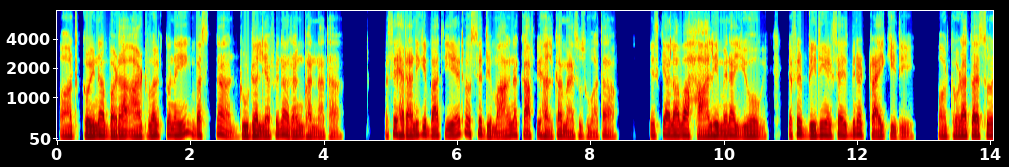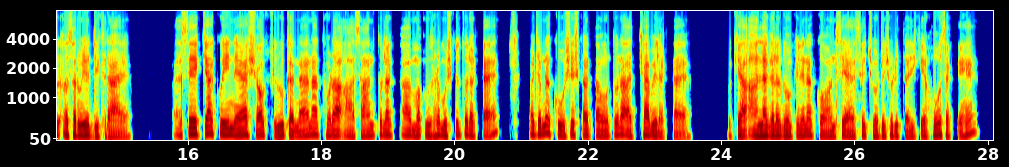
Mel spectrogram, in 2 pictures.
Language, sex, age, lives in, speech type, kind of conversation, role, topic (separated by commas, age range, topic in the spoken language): Hindi, male, 30-34, India, read, expert-assistant, asker, क्या रोज़मर्रा के फैसलों में धार्मिक या आध्यात्मिक तरीके मदद कर सकते हैं?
